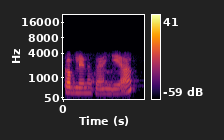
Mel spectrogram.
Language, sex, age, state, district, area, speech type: Urdu, female, 30-45, Uttar Pradesh, Ghaziabad, urban, conversation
